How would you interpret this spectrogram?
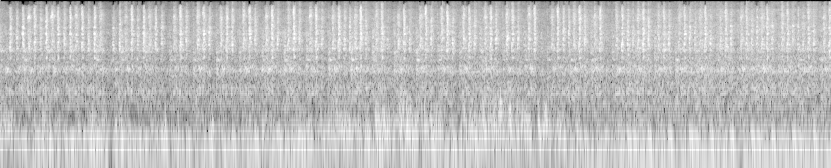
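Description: Steady, evenly spaced popping beat from an air-cooled engine ticking over smoothly at low revs; a healthy idle.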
